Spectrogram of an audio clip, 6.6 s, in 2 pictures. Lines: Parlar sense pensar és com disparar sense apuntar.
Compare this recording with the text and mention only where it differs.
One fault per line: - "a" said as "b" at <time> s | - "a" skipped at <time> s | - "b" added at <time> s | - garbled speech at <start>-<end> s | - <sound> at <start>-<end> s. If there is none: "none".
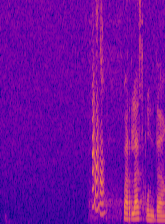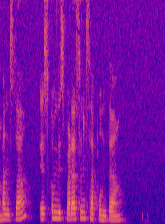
- chirp at 1.8-2.2 s
- "sense" said as "apuntar" at 2.8 s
